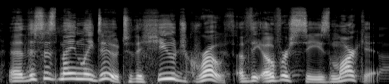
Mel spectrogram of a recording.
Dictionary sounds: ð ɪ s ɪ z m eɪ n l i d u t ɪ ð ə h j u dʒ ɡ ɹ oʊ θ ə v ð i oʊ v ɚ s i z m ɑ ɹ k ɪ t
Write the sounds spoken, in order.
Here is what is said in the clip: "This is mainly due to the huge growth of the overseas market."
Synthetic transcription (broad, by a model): ð ɪ s ɪ z m eɪ n l i d u t ɪ ð ə h j u dʒ ɡ ɹ oʊ θ ə v ð i oʊ v ɚ s i z m ɑ ɹ k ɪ t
